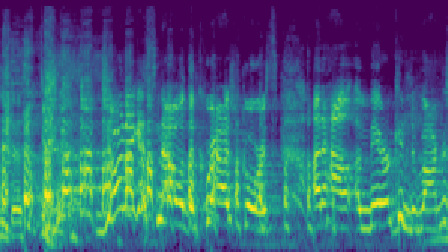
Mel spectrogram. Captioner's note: laughter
